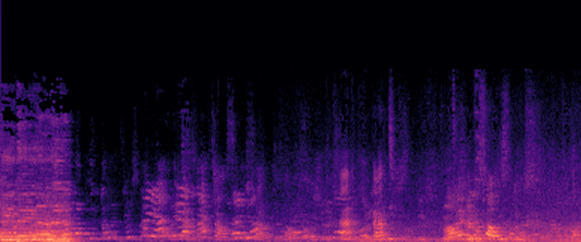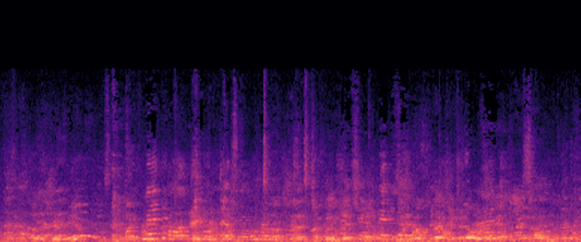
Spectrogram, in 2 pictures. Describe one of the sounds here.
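Men and women chatter and talk in the background.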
